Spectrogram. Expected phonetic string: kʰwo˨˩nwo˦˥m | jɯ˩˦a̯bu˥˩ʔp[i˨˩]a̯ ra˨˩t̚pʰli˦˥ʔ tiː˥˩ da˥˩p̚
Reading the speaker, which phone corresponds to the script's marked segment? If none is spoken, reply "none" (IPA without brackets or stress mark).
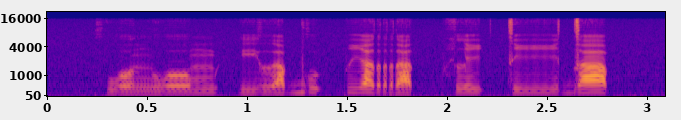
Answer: i˥˩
